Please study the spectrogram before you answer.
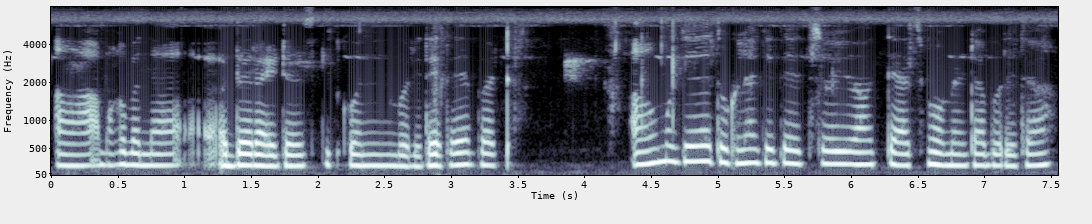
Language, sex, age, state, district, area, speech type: Goan Konkani, female, 18-30, Goa, Sanguem, rural, spontaneous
